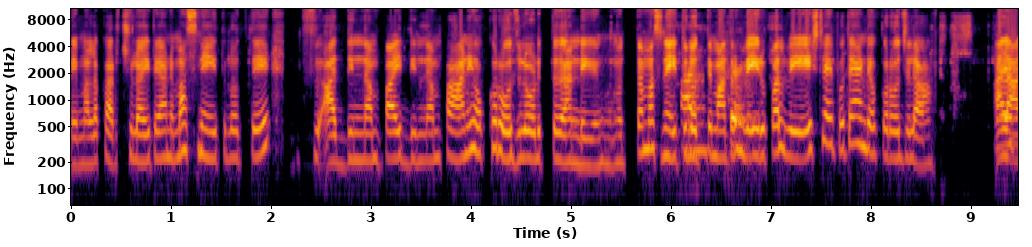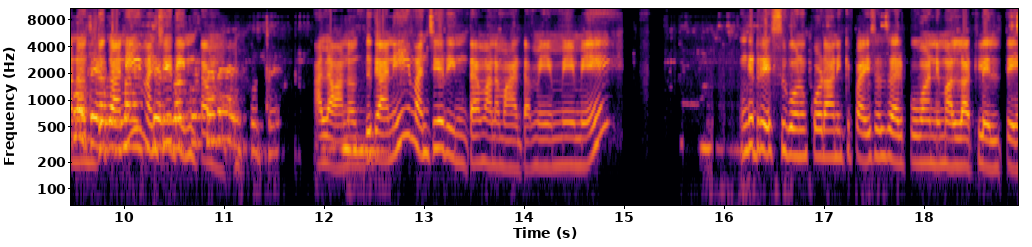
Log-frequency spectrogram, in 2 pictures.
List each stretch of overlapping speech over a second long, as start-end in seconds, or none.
9.3-10.9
